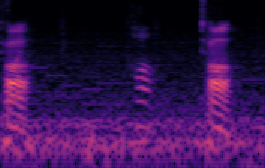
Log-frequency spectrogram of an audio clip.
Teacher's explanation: makes the soft T sound, but with an added H noise after it. So it's ta. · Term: aspirated ta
